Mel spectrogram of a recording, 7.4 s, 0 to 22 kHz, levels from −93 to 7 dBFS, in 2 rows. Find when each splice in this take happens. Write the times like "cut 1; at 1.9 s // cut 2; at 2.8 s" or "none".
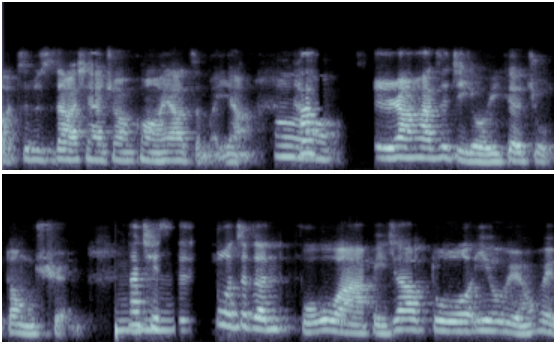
cut 1; at 1.7 s // cut 2; at 5.0 s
